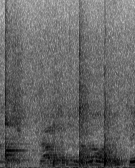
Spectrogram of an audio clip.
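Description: A metal ladle stirring and scraping fried pieces around a kadai, with the food sizzling and a few sharp clinks of metal on the pan.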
